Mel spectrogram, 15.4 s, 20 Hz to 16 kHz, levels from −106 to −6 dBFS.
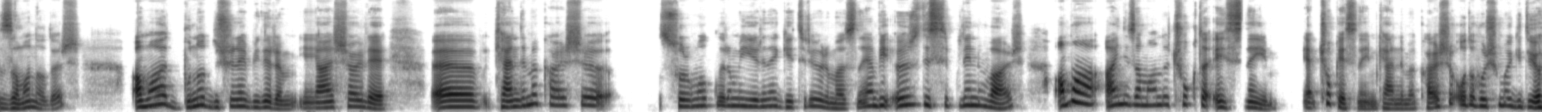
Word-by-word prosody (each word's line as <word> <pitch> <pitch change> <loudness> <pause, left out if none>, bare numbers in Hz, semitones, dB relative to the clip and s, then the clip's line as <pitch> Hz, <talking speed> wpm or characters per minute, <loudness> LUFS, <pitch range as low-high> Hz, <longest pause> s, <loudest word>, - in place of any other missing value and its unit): zaman 160 +5 +1
alır. 140 -5 -7 0.5
Ama 255 +8 +5 0.2
bunu 215 +2 0
düşünebilirim. 190 -7 -2
Yani, 175 +2 0
şöyle, 185 -8 0 0.4
eee, 205 +1 +6 0.2
kendime 220 +9 +1
karşı 255 0 -2 0.6
sorumluluklarımı 235 +2 -3
yerine 220 0 -2
getiriyorum 195 -3 -4
aslında. 150 0 -2
Yani, 235 0 +1
bir 245 - 0
öz 270 +4 +1
disiplin 245 -1 -1
var 170 +4 +1 0.3
ama 315 -7 +6
aynı 285 +2 +2
zamanda 260 0 -2
çok 270 +1 -6
da 250 - +5
esneğim. 185 -5 -1 0.2
Yani, - - -2
çok 315 -8 -2
esneğim 75 - -1
kendime 145 - -4
karşı. 170 +6 0
O - - +1
da 260 - +1
hoşuma 235 +1 -1
gidiyor, 200 -3 +3
215 Hz, 130 wpm, -23 LUFS, 185-250 Hz, 0.6 s, eee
